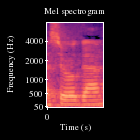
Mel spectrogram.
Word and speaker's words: Cyril Gane: Yeah, Cyril Gane.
